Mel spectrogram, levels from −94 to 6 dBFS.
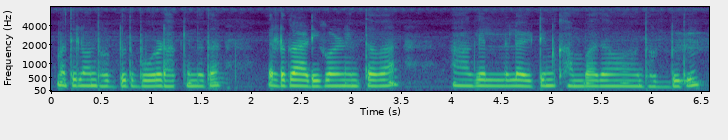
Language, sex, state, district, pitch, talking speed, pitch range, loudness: Kannada, female, Karnataka, Bidar, 210 Hz, 120 wpm, 200-215 Hz, -19 LUFS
